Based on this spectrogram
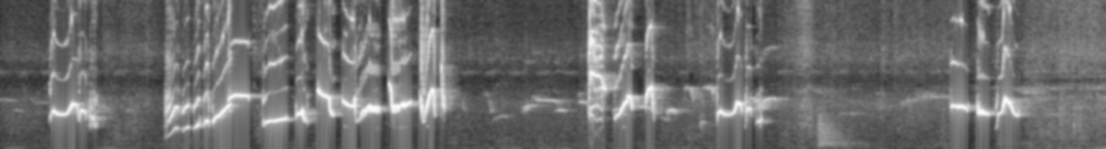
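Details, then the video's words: Oriental magpie-robin (kacer), 'ngeplong' song to boost mating drive; bursts of rapid varied whistles and chirps with short pauses between, and one brief rasping noise near the end. "Suara BURUNG KACER Ngeplong ini sangat ampuh untuk menaikan Birahi kacer"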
